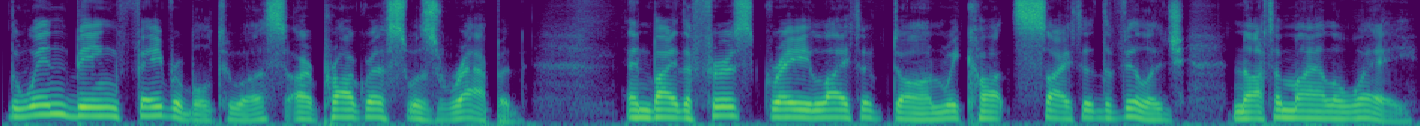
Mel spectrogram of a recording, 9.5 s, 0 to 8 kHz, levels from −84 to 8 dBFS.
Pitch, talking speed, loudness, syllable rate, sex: 125 Hz, 175 wpm, -19 LUFS, 4.3 syllables/s, male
